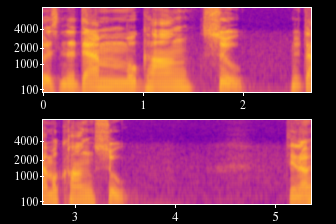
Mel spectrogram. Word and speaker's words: Ndamukong Suh: Okay, the number 2 is Ndamukong Suh. Ndamukong Suh. Do you know him? Indomitian Sue.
